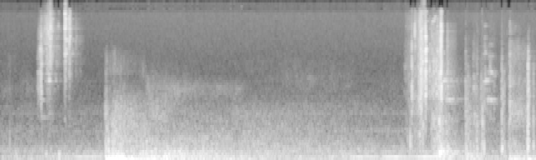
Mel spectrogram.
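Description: Rifle gunfire in a Counter-Strike match: sharp cracking bursts at the start and again near the end, with a loud blast-like rumble in between that slowly tails off, and no voices.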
